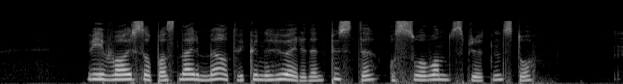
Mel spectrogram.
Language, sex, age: Norwegian, female, 46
